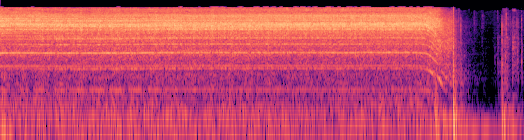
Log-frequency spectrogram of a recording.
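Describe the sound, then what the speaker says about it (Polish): Cordless screwdriver winding up the stabilizer legs of a camping caravan, a loud steady high whine that suddenly winds down and stops, followed by a few short knocks. "Tutaj mam wkrętarkę od Kamila i podnoszę podpory."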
